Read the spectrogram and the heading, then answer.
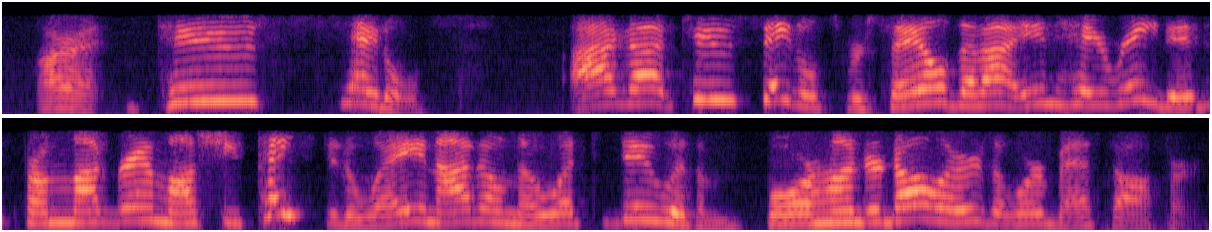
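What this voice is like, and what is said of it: Put-on Southern accent. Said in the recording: “Southern accent.”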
